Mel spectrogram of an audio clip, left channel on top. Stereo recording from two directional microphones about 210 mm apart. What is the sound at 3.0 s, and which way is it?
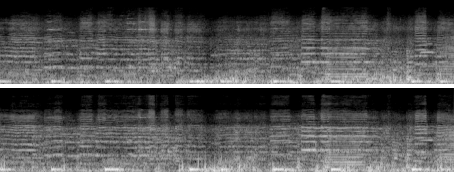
Music, 10° right (ahead or behind).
